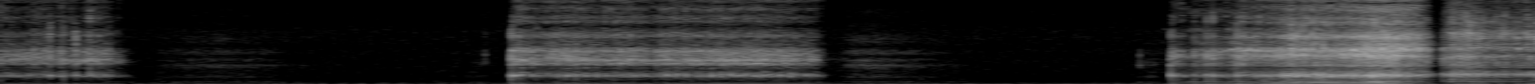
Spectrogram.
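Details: Roommate snoring during quarantine, in a comedy clip: harsh, loud snoring breaths about every three seconds with quiet pauses between them.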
